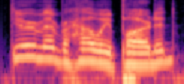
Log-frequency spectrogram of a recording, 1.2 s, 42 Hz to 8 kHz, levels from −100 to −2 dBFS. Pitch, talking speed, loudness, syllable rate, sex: 180 Hz, 290 wpm, -16 LUFS, 8.3 syllables/s, male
